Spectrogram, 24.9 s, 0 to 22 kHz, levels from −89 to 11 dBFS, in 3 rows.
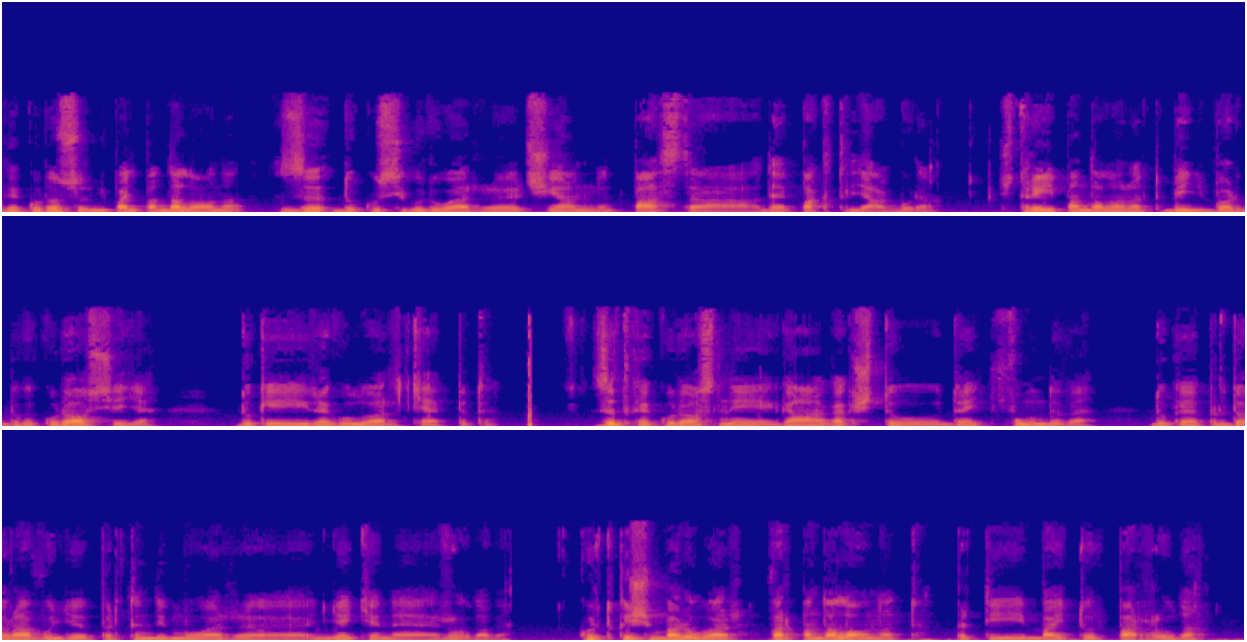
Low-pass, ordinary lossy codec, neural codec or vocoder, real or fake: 19.8 kHz; AAC, 32 kbps; none; real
